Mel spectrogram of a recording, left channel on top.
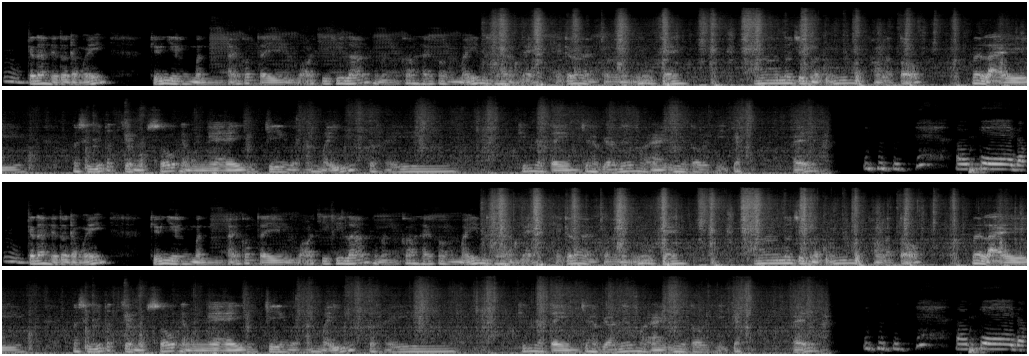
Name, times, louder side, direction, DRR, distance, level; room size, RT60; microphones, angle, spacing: voice 1, 0.3-6.9 7.5-9.2 9.7-14.8 15.4-17.7 18.2-18.5 19.9-20.1, right 1 dB, 15° right, 0.5 m, -29 dB
sound 1, 2.1-6.5, left 2 dB, 45° left, 0.7 m, -45 dB
sound 2, 4.8-18.5, right 2 dB, 75° right, 0.9 m, -34 dB
voice 2, 7.7-8.1 18.9-20.5, left 2 dB, 15° left, 1.2 m, -32 dB
sound 3, 8.1-8.6 10.7-10.8 11.1-11.9 12.8-13.2, right 2 dB, 45° right, 1.1 m, -47 dB
2.7 x 2.4 x 2.4 m
head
